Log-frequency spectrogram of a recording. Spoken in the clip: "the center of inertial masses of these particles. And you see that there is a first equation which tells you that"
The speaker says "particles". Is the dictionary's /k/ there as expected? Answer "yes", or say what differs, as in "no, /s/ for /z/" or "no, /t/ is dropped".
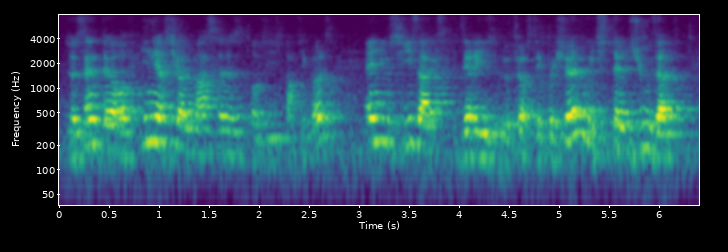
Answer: yes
